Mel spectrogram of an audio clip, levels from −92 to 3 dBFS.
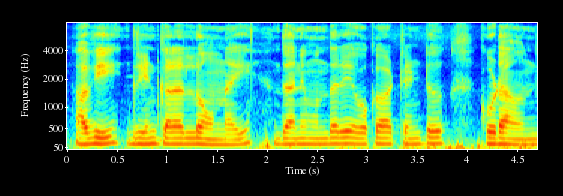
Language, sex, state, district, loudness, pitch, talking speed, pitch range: Telugu, male, Telangana, Adilabad, -17 LUFS, 135 Hz, 140 wpm, 135-145 Hz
